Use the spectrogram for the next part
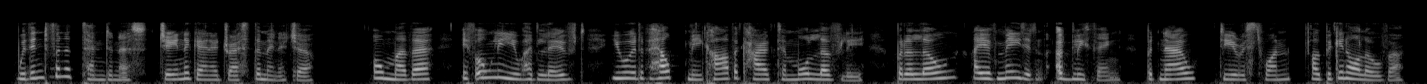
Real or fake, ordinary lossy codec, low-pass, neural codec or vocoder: real; AAC, 48 kbps; 7.2 kHz; none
